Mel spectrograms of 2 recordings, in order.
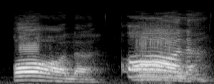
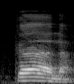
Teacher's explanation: زبان کی جڑ نرم تالو سے, وہ بھی زور سے ٹکرانا ہے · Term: قاف قلم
